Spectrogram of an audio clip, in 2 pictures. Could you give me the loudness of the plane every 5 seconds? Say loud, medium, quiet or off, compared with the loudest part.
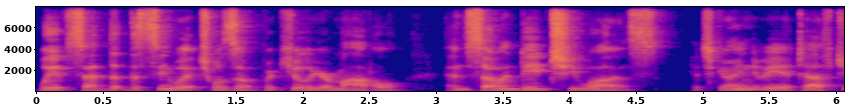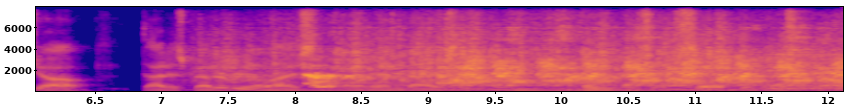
off, loud, loud.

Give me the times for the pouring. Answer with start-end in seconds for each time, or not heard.
not heard.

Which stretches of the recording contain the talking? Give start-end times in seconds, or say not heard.
0.0-12.0.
